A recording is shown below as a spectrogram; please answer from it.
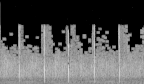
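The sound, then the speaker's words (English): Congregation hand clapping, five evenly spaced single claps in a slow, steady beat, fairly faint over a low background hum. “Give Him another big hand clap of praise if you love Him.”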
